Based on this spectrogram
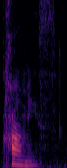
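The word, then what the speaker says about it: khamiis: For the KH sound, this one can be like a ka sound, like K-H-A-H, ka. An example of this would be kamis, and that means Thursday. Kamis.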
